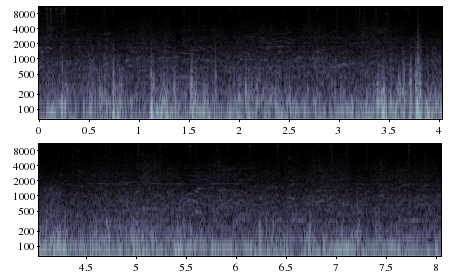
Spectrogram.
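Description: Wind rumbling on the camcorder microphone, with indistinct voices in the background and a few irregular knocks, the loudest nearly four seconds in.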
